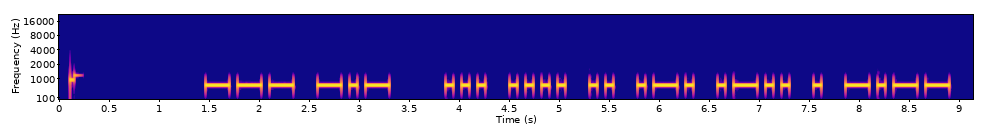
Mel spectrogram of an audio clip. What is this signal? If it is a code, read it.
Morse code, heard as a keyed tone, about 15 wpm, 700 Hz. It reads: OK SHIRLEY
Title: Practice QSO - Exchange 3 - More Info - 15wpm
